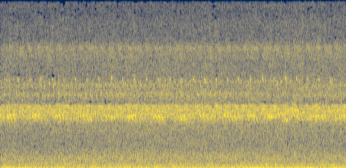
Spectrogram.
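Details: A shimmering high cricket trill runs continuously with a faintly pulsing texture, set over a soft, even bed of wind noise.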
